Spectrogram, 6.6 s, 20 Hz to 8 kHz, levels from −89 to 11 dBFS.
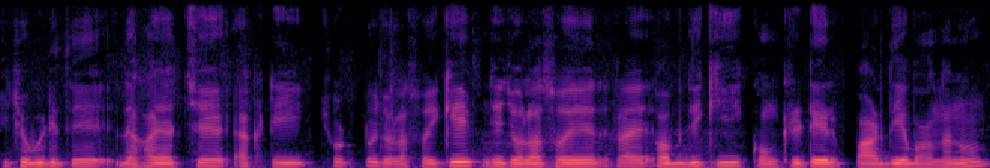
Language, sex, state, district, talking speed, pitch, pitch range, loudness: Bengali, male, West Bengal, Paschim Medinipur, 155 wpm, 145 Hz, 135-150 Hz, -28 LUFS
